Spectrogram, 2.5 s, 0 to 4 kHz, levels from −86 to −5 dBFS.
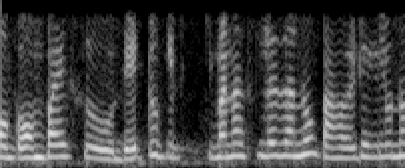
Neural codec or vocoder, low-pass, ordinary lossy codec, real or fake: vocoder, 44.1 kHz, 80 mel bands, Vocos; 3.6 kHz; none; fake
